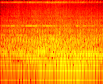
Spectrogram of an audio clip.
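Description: An air ambulance helicopter flies over London, its loud, steady rotor thrum and engine whine filling the air, close and continuous with no talking.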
